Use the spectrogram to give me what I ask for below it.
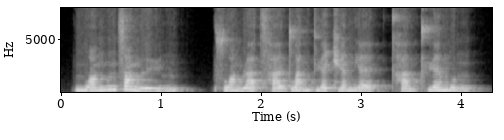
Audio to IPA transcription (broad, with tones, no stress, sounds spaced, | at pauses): n̪ w ɑ˧˥ ŋ ʊ˥ ŋ s ɑ˥˩ ŋ l y˨˩˦ n | s w ɑ˥˩ ŋ ɻ ä˥ t͡sʰ a˧˥ ɪ̯ t̪ w a˥ n t̪ ɥ ɛ˥˩ t͡ɕ ɥ ɛ˥ n j ɛ˥˩ | t̪ʰ a˨˩ n t̪ʰ ɥ ɛ˥ m ʊ˥˩ ŋ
